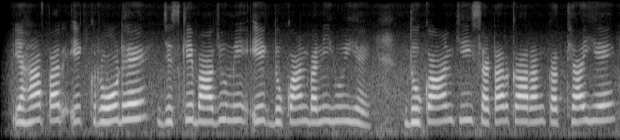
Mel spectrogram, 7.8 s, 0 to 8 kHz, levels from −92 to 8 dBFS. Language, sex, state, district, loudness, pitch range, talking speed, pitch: Hindi, female, Chhattisgarh, Rajnandgaon, -16 LUFS, 275-300 Hz, 155 wpm, 285 Hz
